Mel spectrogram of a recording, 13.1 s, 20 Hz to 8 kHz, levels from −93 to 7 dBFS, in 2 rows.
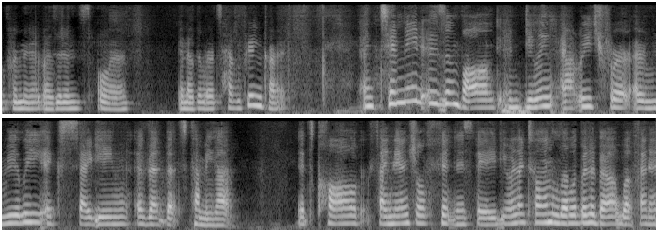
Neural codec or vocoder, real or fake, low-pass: codec, 16 kHz in and 24 kHz out, 0.6 kbps, FireRedTTS-2 codec; fake; 7.2 kHz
